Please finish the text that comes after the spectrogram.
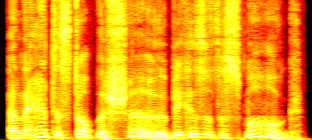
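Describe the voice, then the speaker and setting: A man's voice: a little high, sing-song, a little fast, vocal fry, darkish tone, dry recording, studio quality, pitched above the performer's own voice, exaggerated voice. A man voicing an anxious, well-bred young woman who speaks in a prim, hesitant way. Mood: evasive.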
